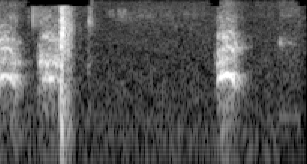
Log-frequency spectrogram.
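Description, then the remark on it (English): A dog barks a few times, sharp yips in a quick pair followed by one more after a short pause, loud against an otherwise quiet background. “Jesus, Mary, and Joseph, I'm going to kill a dog.”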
